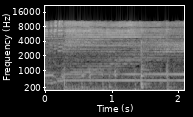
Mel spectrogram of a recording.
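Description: Live jazz band playing, with a drum kit keeping time under a held pitched note and a low bass.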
